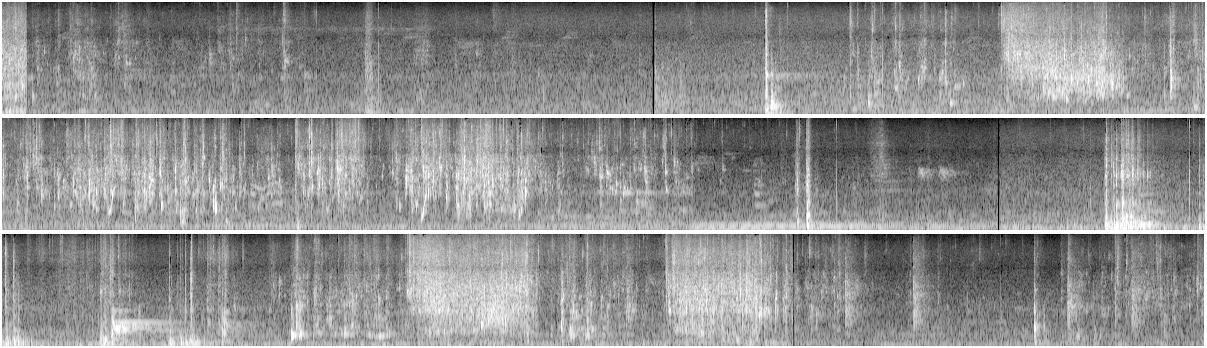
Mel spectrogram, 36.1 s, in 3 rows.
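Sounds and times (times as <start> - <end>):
water sloshing in a metal bowl: 0.0 - 3.0, 8.4 - 19.2, 25.1 - 33.6, 34.6 - 36.0
sharp knocks: 25.0 - 26.4.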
